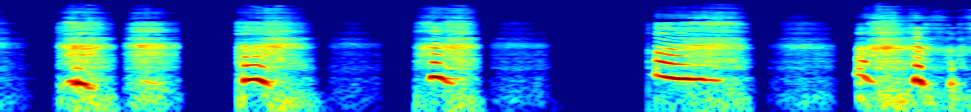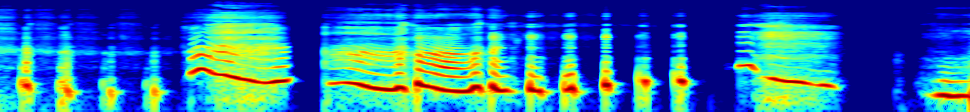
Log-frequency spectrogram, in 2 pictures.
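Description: A woman gasps for breath again and again, breathy, with voiced sighs between the gasps and a quick run of short, sharp intakes near the middle.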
